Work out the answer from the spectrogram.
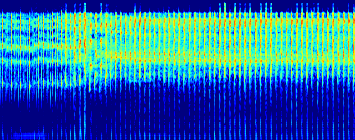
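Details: Long ngekek of a lovebird, meant to draw a reply from other lovebirds; starts with softer scratchy notes, then after a brief sharp click settles into a loud, fast, rattling trill of shrill pulses that runs on steadily.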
